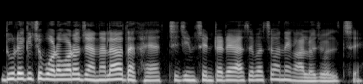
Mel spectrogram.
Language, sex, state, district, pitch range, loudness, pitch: Bengali, female, West Bengal, Jalpaiguri, 190-230 Hz, -15 LUFS, 205 Hz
